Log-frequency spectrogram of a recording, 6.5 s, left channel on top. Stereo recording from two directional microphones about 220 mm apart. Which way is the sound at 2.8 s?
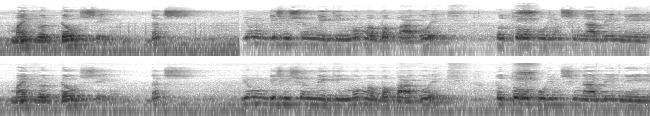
55° right (ahead or behind).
